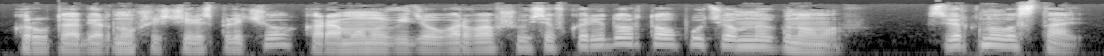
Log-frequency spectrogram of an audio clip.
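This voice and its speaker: Brief: male narrator for a fantasy novel, dramatic, fast, dry studio sound. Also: fairly low pitch, clear, resonant tone, dry recording. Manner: brisk, dramatic reading. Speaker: audiobook narrator.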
